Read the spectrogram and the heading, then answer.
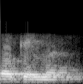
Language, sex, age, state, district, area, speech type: Tamil, male, 18-30, Tamil Nadu, Erode, rural, conversation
